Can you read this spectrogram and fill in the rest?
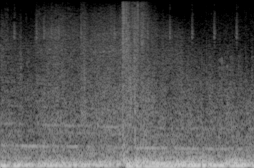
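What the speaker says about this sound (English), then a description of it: "He's also shooting high explosive, eh?" A tank firing high explosive shells in World of Tanks, Team Clash mode, heard as a deep, muffled boom under a steady low engine rumble, fairly close.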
